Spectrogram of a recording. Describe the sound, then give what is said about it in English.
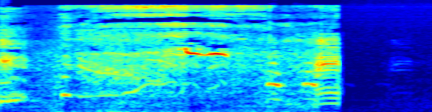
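A chicken being taken for a walk squawks and clucks in a few harsh, honking bursts over a steady background hum, then the sound cuts off abruptly into silence. “So you said you're walking your chicken?”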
